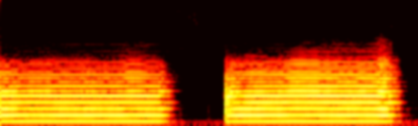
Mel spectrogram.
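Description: Two sustained lower A notes on a wind instrument, held steadily at a loud, even level and separated by a short pause, with rich harmonics and no talking.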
